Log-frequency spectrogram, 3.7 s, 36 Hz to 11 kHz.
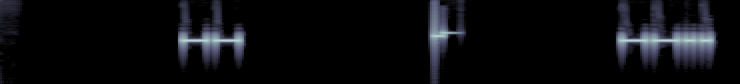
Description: Morse code, heard as a keyed tone, about 30 wpm, 700 Hz. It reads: M Z
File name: Single-Letter-Number-30wpm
